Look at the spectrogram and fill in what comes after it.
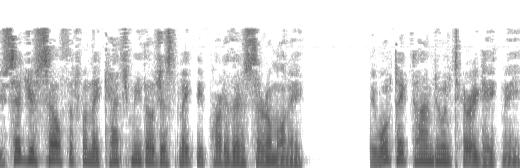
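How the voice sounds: The voice is a natural reading voice. Behind it, all is quiet.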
